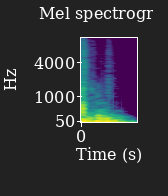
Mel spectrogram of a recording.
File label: plaster, footsteps run; player; source engine; left 4 dead 2; infected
